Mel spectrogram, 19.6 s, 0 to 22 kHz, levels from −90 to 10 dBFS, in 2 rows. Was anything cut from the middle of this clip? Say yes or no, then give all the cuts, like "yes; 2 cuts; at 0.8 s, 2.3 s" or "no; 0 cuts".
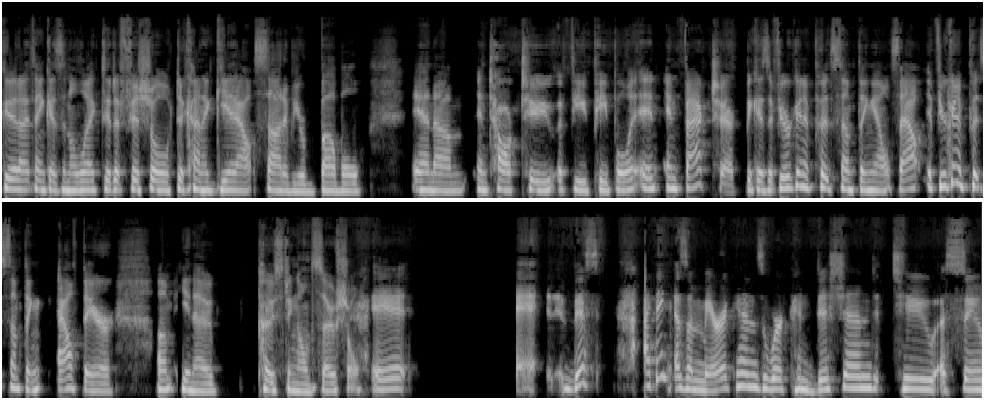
yes; 2 cuts; at 11.5 s, 13.5 s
